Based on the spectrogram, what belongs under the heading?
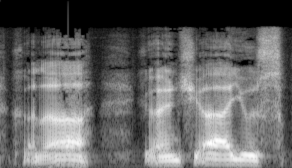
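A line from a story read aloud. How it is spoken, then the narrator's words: Wheezing rasp. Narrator (Russian): просипел тот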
